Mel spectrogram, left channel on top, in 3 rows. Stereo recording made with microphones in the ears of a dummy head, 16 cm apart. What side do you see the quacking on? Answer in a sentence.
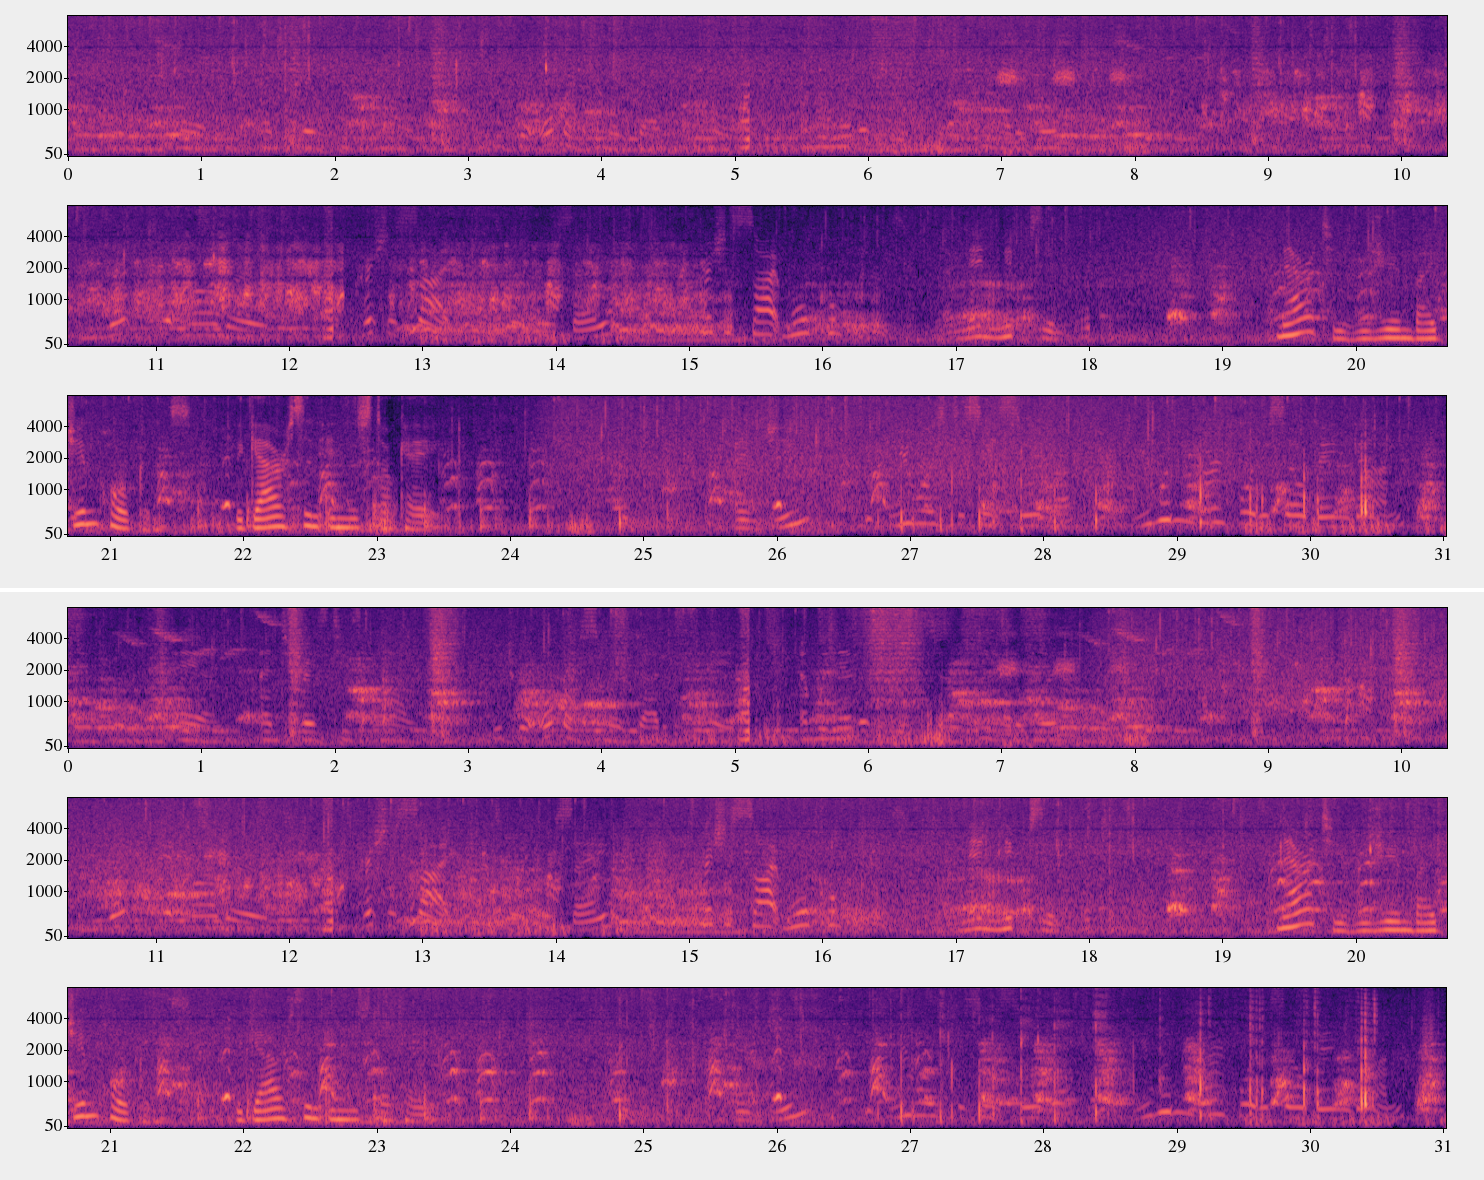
You can hear the quacking on the left.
